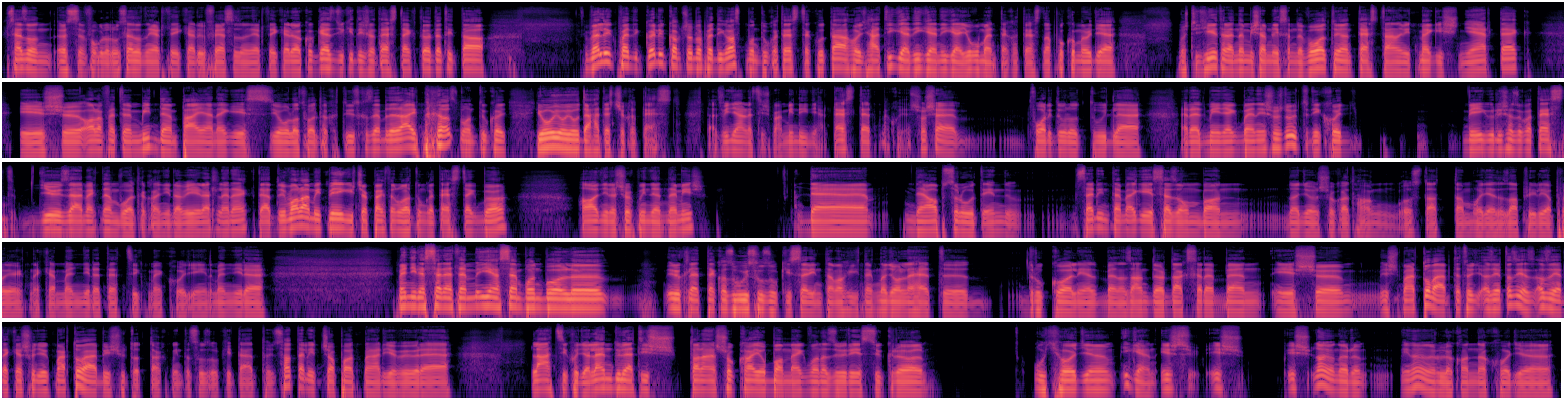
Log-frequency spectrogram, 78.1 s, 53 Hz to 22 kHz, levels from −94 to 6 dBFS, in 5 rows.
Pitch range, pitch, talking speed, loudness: 95-110 Hz, 100 Hz, 155 wpm, -31 LUFS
